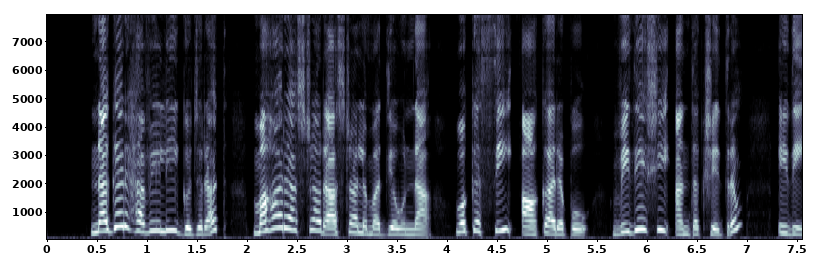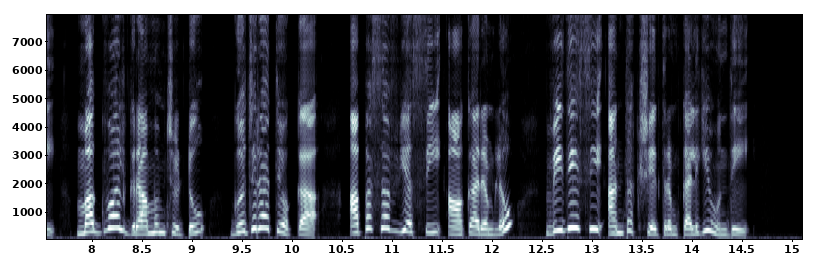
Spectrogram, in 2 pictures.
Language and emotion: Telugu, neutral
